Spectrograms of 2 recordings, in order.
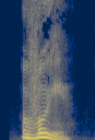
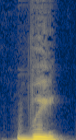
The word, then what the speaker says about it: Вы: And sure enough, the plural form of «you» rhymes with that. Listen. – «Вы». – «Вы».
